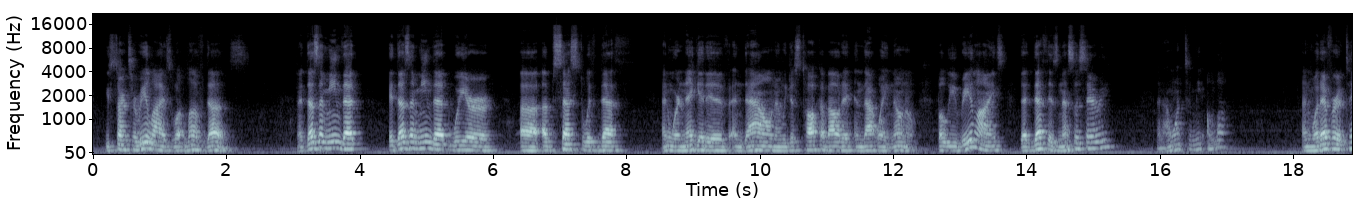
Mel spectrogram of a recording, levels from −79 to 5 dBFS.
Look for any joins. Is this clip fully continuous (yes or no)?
no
